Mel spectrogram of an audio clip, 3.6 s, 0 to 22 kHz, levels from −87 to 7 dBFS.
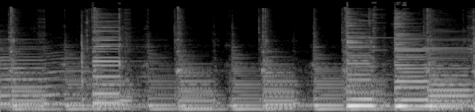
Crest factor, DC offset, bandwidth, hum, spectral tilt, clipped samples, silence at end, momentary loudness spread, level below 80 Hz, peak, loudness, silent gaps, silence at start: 16 dB; under 0.1%; 16 kHz; none; -7 dB/octave; under 0.1%; 0 s; 15 LU; -54 dBFS; -2 dBFS; -19 LUFS; none; 0 s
